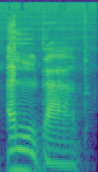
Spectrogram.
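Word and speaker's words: الباب: Ba is also a moon letter. So when you see the word alif lam ba alif ba, you would pronounce that al-bab.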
